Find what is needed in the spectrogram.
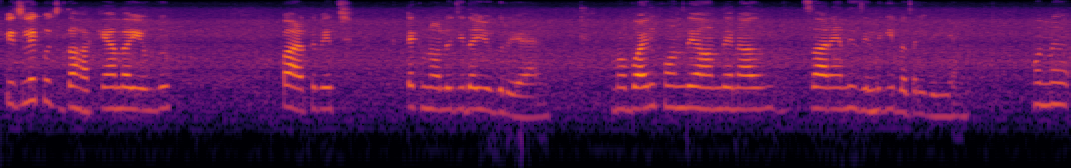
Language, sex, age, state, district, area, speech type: Punjabi, female, 18-30, Punjab, Mansa, urban, spontaneous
